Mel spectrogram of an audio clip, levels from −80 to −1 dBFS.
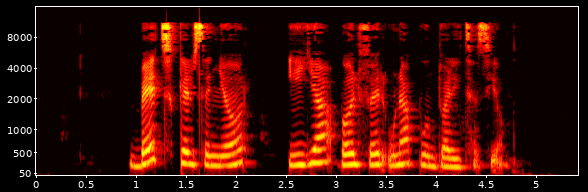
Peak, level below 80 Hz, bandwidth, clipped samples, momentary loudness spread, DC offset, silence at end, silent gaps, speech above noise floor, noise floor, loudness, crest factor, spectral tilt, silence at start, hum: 0 dBFS; -70 dBFS; 16 kHz; under 0.1%; 15 LU; under 0.1%; 0.7 s; none; 49 dB; -72 dBFS; -21 LUFS; 24 dB; -1.5 dB/octave; 0.95 s; none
